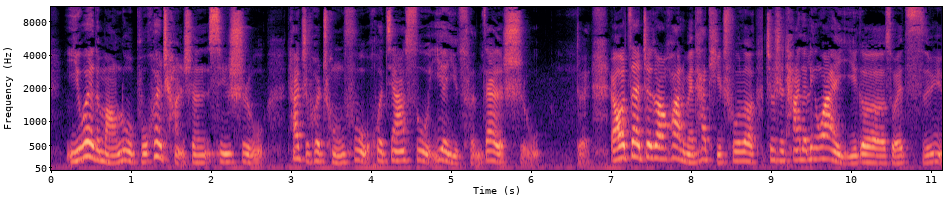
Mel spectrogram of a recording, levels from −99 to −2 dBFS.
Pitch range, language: 160-195 Hz, Chinese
